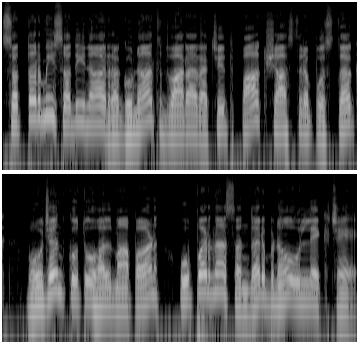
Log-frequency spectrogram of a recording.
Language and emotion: Gujarati, neutral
